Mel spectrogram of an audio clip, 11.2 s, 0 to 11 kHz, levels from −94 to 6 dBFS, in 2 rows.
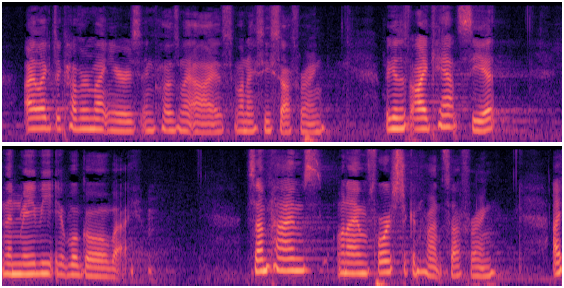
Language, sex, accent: English, female, American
